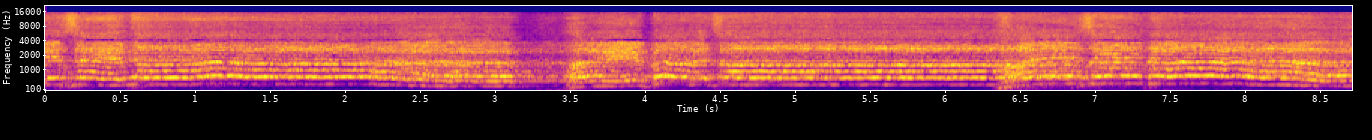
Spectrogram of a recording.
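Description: Chanted vocal opening of an Urdu noha (Shia lament): voices holding long, wavering notes with no percussion, pausing briefly about three seconds in, then starting a new phrase that rises in pitch about six seconds in.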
